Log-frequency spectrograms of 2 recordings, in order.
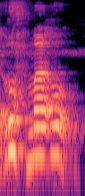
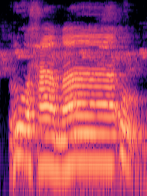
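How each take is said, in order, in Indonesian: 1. Dimulai 'ruhm' tanpa vokal setelah h. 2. Dimulai 'ruham' dengan vokal setelah h. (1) "mungkin ruhma'u" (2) "cara bacanya adalah ruhama'u"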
